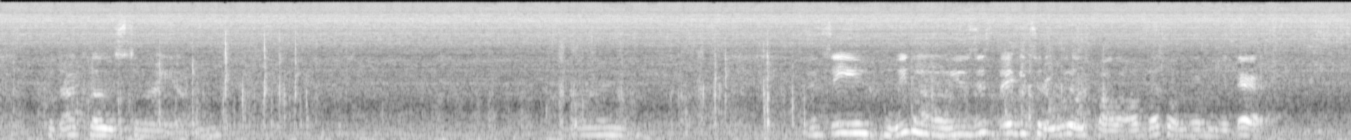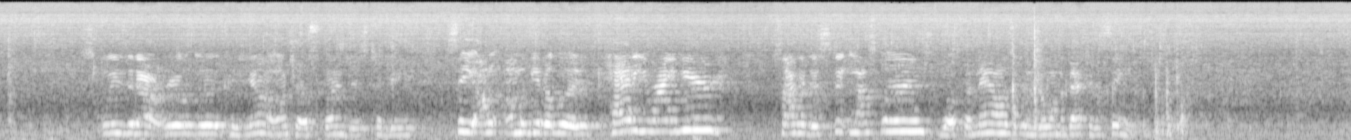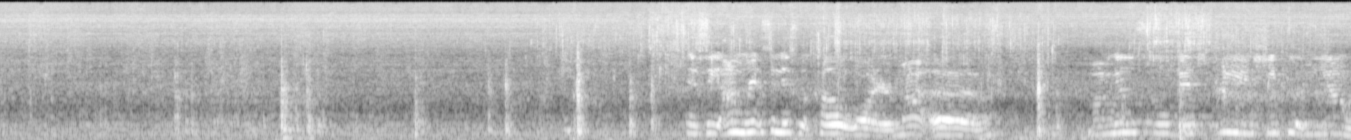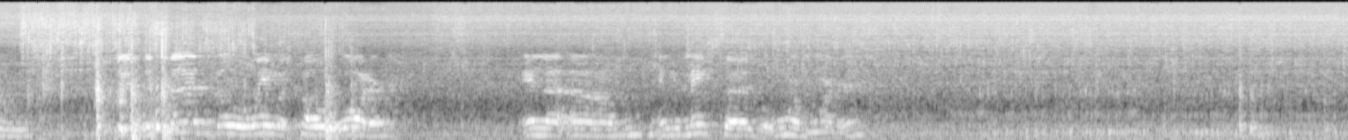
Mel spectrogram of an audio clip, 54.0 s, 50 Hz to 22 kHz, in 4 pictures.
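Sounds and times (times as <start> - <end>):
tap running into sink: 0.0 - 8.4, 24.7 - 25.7, 27.2 - 40.0, 40.7 - 44.4, 50.2 - 54.0
pan being washed: 0.0 - 54.0
dishes knocking: 41.4 - 42.6.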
